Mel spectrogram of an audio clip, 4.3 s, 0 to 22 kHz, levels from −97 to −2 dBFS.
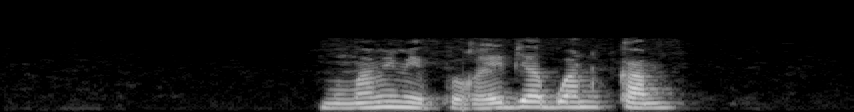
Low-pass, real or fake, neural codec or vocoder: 5.4 kHz; real; none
